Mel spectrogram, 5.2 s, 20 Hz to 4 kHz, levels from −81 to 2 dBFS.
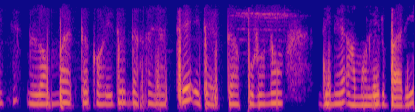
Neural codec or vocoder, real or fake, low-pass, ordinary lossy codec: none; real; 3.6 kHz; MP3, 32 kbps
